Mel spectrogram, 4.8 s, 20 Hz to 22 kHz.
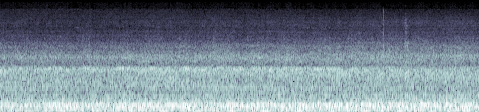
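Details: TEP70-0356 diesel passenger locomotive after a medium overhaul at Voronezh TRZ in November 2022, hauling a passenger train: a deep steady diesel rumble with a constant turbo whistle above it. Normal running.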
